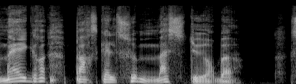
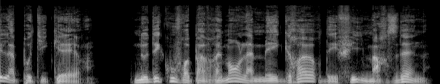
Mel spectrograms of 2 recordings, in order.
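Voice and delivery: normal talking voice

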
